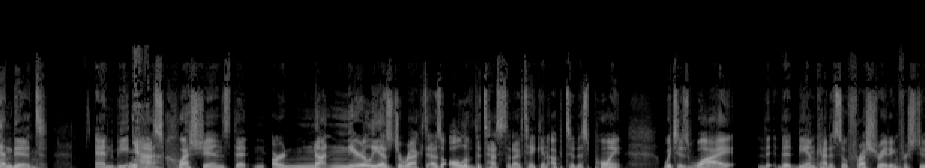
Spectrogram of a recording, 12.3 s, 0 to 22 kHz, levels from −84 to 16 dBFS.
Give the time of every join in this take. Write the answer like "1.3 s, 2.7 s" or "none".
none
